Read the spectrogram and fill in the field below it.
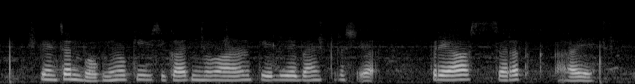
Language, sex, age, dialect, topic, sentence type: Hindi, female, 60-100, Kanauji Braj Bhasha, banking, statement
